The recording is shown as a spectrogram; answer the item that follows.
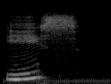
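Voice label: "Ís", Icelandic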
